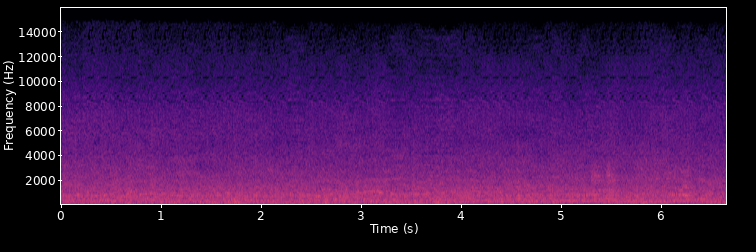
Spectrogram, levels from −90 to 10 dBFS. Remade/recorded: remade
